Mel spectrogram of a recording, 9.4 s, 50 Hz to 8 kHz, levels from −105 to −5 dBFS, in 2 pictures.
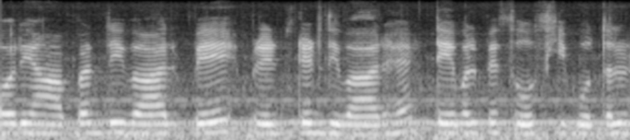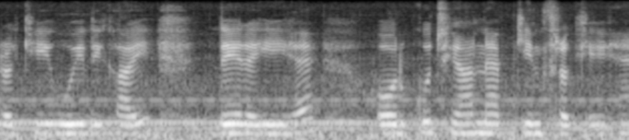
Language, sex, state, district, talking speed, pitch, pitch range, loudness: Hindi, female, Haryana, Jhajjar, 160 wpm, 200 Hz, 190-205 Hz, -17 LUFS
